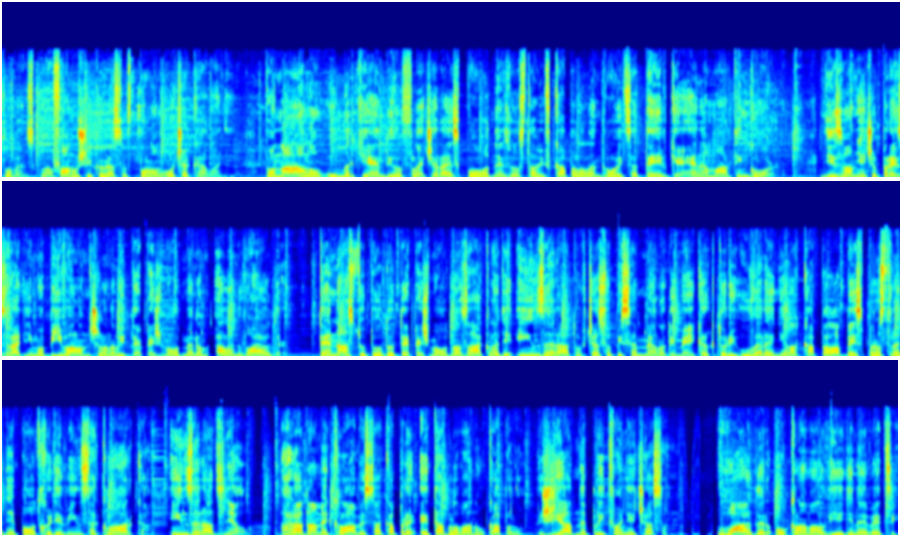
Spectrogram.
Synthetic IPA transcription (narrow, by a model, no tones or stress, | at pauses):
lɔʋɛ̰nskua̰fanuʃikɔʋɪasufpl̩nɔmɔt͡ʃaka̰ːʋa̰ɲḭː | pɔnaːɦlɔmuːmr̩ciɛnd̪iɦɔflɛ̰t͡ʃɛɾajɛspʊɔʋɔd̪nɛjzɔst̪aʋifkapɛlɛlɛnd̪ʋɔjit͡sad̪ɛɪʋɡɛ̰namaɾt̪iŋɡɔ̰ɾ | d̪ɲɛzʋaːmɲɪɛt͡ʃɔpɾɛzɾaɟiːmɔbiːʋalɔmt͡ʃlɛnɔʋid̪ɛpɛʒmɔʊd̪mɛnɔmɛlɛnʋajld̪ɛ̰ɾ | t̪ɛnːast̪uːpild̪ɔd̪ɛpɛʒmɔʊd̪nazaːklaɟɛʔinzɛɾaːt̪uft͡ʃasɔpisɛmɛlɔd̪imɛ̰jkɛɾkt̪ɔɾiːʔuʋɛɾɛjɲilakapɛla̰bɛspɾɔst̪ɾɛd̪ɲɛpɔɔt̪xɔɟɛʋinsaklaːɾka̰inzɛɾaːd̪zɲɛ̰lɦlad̪aːmɛkla̰ːʋɛsakapɾɛʔɛt̪ablɔʋanuːka̰pɛ̰lṵʒɪad̪nɛplit̪ʋaɲɪɛt͡ʃa̰sɔ̰mʋajld̪ɛɾʔɔklamalvjɛɟinɛːʋɛt͡sḭ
